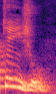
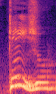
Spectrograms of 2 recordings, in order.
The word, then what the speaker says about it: queijo: A palavra queijo. Queijo, galera, eu tenho o Q e o U aqui. O Q e o U. Quando eu falo queijo, eu não pronuncio o meu U.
